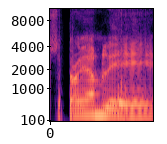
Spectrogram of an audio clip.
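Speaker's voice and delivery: put-on heavy, broad Manchester accent. Retelling a woman barging in late, in a thick manchester accent. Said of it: "thick Manchester accent".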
